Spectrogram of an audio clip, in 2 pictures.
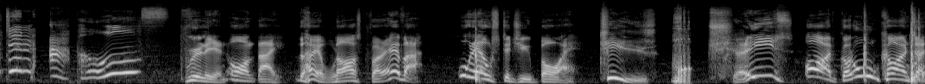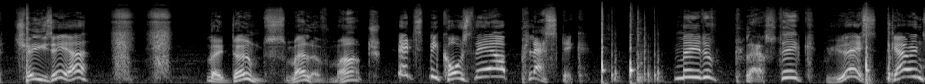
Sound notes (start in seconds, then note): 6.8 snorts; 10.4 sniffs; 15.3 clunks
